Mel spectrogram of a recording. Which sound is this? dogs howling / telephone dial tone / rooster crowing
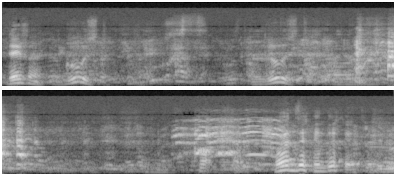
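rooster crowing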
